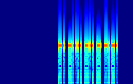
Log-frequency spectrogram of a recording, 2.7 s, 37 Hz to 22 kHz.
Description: Morse code, heard as a keyed tone, about 52 wpm, 700 Hz. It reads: N6DTC
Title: USA Call Signs - 5 Characters - 50wpm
